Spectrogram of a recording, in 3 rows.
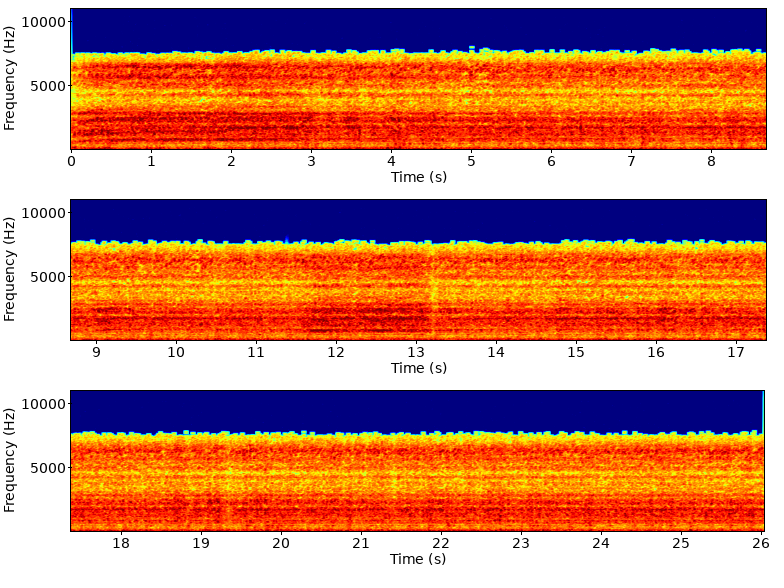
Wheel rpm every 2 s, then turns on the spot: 180, 230, 230, 230, 230, 230, 230, 230, 230, 230, 230, 230, 230.
none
